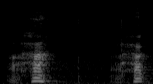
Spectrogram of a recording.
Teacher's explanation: Y ahí suena, por supuesto, la J, no como J del español. Por eso decimos que a veces es una aspiración. · la J no siempre es J como tal, sino que a veces suena más como una aspiración y a veces suena en serio como una G.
